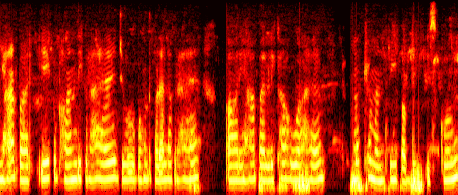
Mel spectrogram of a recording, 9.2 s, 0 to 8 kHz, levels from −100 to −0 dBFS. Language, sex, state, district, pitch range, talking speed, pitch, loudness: Hindi, female, Chhattisgarh, Sarguja, 230-255 Hz, 150 wpm, 240 Hz, -14 LUFS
